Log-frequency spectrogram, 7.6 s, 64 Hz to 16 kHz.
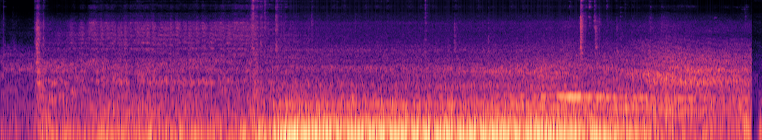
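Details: Jeep J20 truck with a leak, possibly vapor locked after running; fuel pump or fuel line suspected, unconfirmed. The starter churns steadily for several seconds with an even cranking beat, but the engine never catches. Crank, no start.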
